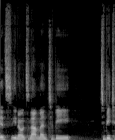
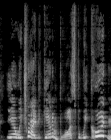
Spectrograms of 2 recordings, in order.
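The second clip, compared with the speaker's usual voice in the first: very high, loud put-on Jersey accent; 7 dB louder than usual. Quoting a Tengu from the show reporting to the boss: Tengu's Jersey accent. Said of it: "a Joyzy accent".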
